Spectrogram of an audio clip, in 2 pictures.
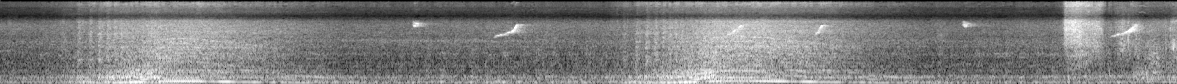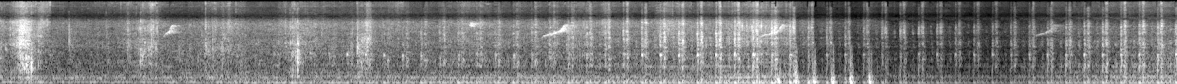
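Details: Suzuki Swift petrol engine revved twice, then lumpy idle with uneven pops and stumbles: misfire from faulty ignition coil.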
